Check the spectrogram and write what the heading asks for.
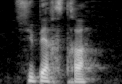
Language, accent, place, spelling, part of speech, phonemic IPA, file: French, France, Lyon, superstrat, noun, /sy.pɛʁ.stʁa/, LL-Q150 (fra)-superstrat.wav
- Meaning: superstrate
